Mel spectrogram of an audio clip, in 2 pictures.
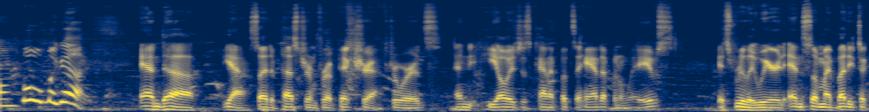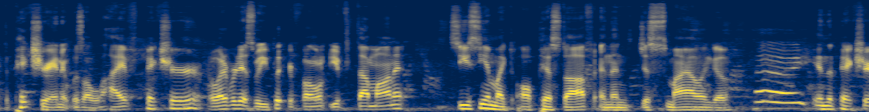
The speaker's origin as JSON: {"language": "English", "region": "Alaska", "country": "United States", "tie": "born or raised there", "said": "I'm from Alaska. So I was in the punk scene in Alaska growing up"}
